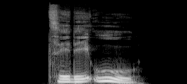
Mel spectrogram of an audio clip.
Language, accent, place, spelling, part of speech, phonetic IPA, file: German, Germany, Berlin, CDU, abbreviation, [tseːdeːˈʔuː], De-CDU2.ogg
- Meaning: CDU: initialism of Christlich Demokratische Union Deutschlands (“Christian Democratic Union of Germany”)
